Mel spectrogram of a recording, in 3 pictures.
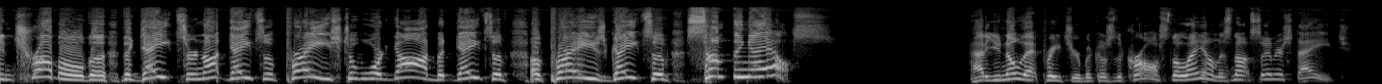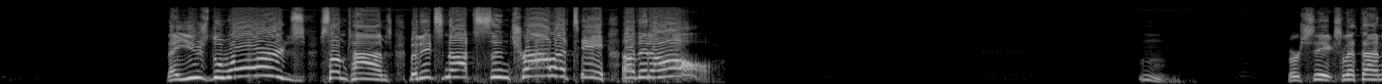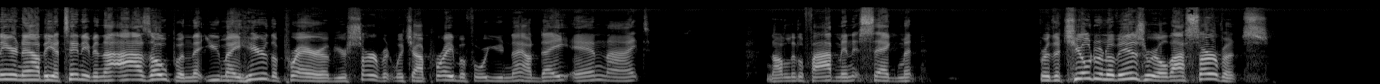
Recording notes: Live Sunday Morning Service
